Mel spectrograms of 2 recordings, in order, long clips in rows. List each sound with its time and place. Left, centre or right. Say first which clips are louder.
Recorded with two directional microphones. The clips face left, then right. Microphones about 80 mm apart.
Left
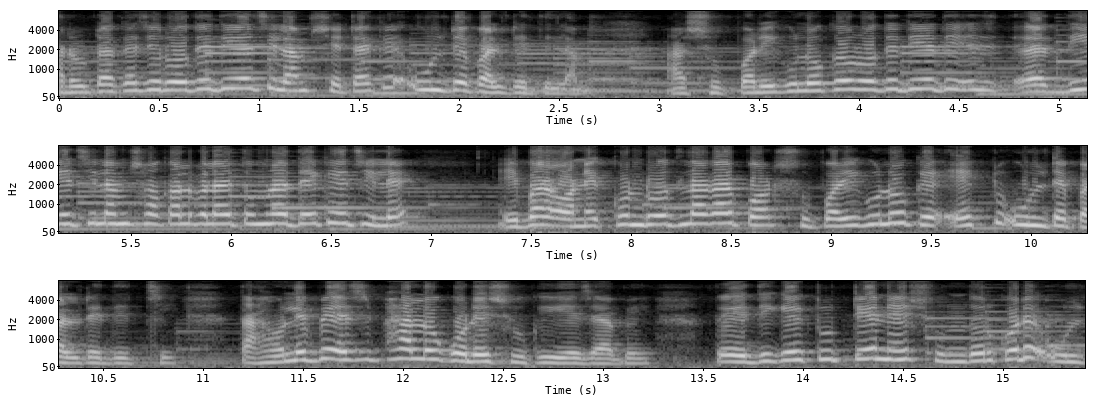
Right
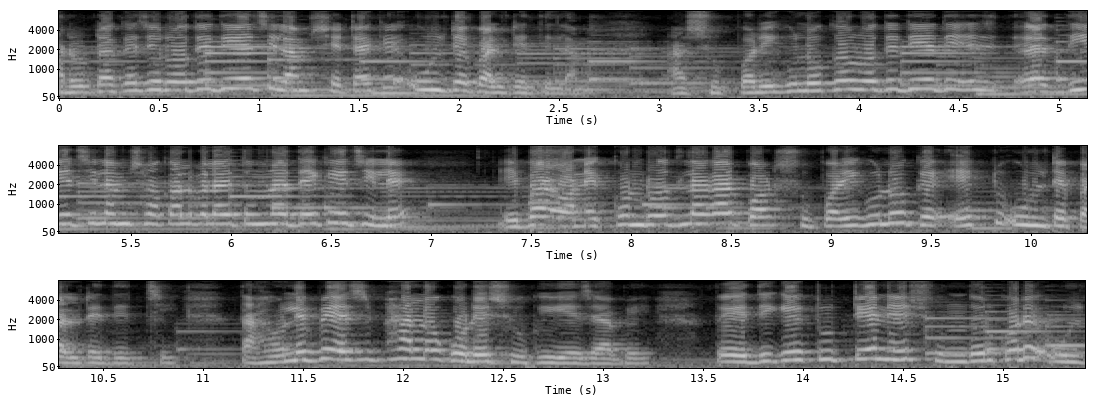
0.0 s a woman's voice: left 4 dB; left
